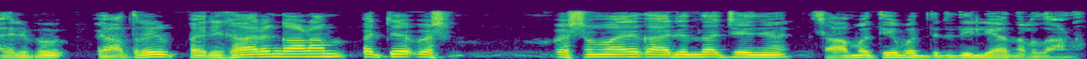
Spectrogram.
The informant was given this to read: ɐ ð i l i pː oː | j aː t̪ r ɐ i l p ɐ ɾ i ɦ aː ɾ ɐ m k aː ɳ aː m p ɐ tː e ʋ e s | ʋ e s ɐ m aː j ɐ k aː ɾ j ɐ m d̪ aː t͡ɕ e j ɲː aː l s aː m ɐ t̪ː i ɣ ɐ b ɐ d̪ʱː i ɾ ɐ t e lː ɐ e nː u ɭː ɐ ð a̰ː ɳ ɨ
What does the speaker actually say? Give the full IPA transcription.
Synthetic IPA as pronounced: ɐ ð i l i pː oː | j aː t̪ r ɐ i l p ɐ ɾ i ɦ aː ɾ ɐ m k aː ɳ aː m p ɐ tː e ʋ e ʂ | ʋ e ʂ ɐ m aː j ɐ k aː ɾ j ɐ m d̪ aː t͡ɕ e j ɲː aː l s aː m ɐ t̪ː i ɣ ɐ b ɐ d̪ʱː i ɾ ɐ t i lː ɐ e nː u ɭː ɐ ð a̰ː ɳ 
